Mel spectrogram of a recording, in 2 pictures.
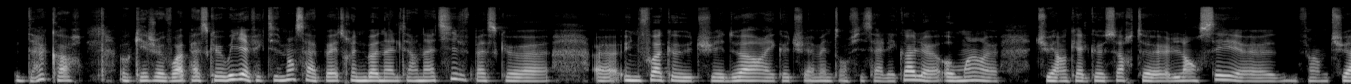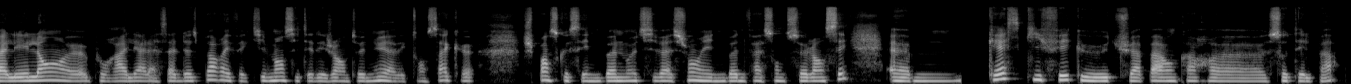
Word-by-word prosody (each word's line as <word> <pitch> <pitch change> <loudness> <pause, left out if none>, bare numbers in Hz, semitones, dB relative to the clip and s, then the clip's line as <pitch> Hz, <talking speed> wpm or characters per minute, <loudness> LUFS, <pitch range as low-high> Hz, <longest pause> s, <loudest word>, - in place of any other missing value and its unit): D'accord. 170 - -1 0.4
OK, 175 0 0
je 175 0 +1
vois 170 0 +5
parce 180 -1 0
que, 190 - 0
oui, 215 +6 +6
effectivement, 190 +2 +2
ça 200 -6 +2
peut 170 +2 0
être 175 0 0
une 175 -2 +5
bonne 175 0 +6
alternative 175 +6 0
parce 175 -1 0
que, 175 - -5
heu 160 -1 +1 0.5
heu, 165 -1 +1
une 185 -2 +5
fois 190 +2 +4
que 175 -2 +1
tu 165 +1 -3
es 165 - +2
dehors 175 +1 +4
et 160 -1 -3
que 165 0 -4
tu 165 0 -6
amènes 165 0 -2
ton 160 - -7
fils 160 +1 -9
à 160 - -2
l'école, 195 +7 +3
heu, 160 -2 +2
au 170 -1 +3
moins, 175 -1 +1
heu, 155 - -10 0.4
tu 175 - -1
es - - +5
en 160 +1 0
quelque 165 +2 -1
sorte, 180 +1 -3
heu, 160 -2 +3
lancée, 175 +2 +3
heu, 155 -1 -4 0.2
enfin 155 +1 -7
tu 175 - -1
as 160 -1 +6
l'élan, 175 +2 +2
heu, 155 0 -3
pour 155 -1 -9
aller 155 +1 -2
à 160 -1 -3
la - - -6
salle 155 +3 -5
de 165 +1 -2
sport 195 +4 -2
effectivement 170 +1 -3
si 170 -2 -4
tu - - -8
es - - -5
déjà 155 0 -3
en 150 - -6
tenue, 160 +4 -2
avec 145 -3 -6
ton 150 -1 -12
sac, 180 +7 -4
heu, 80 - -5 0.5
je - - -1
pense 195 -2 +2
que 170 - -4
c'est 160 -1 -3
une 155 -1 -3
bonne 165 +1 +1
motivation 170 +2 0
et 165 - +2
une 155 0 -3
bonne 160 0 -1
façon 170 +1 -2
de 155 - -6
se 165 - 0
lancer, 165 +11 +1 0.4
hem, 155 -1 -1 0.3
qu'est-ce 260 +4 +2
qui 220 -5 0
fait 210 0 +1
que 170 -6 +2
tu 165 0 -4
as 160 - 0
pas 160 - +1
encore, 165 0 -4
heu, 150 -1 -4
sauté 160 +2 +1
le 150 - -4
pas? 155 +3 -6
165 Hz, 210 wpm, -23 LUFS, 160-180 Hz, 0.5 s, oui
